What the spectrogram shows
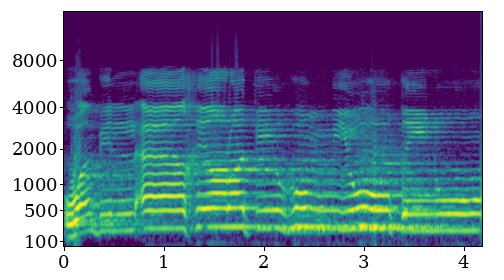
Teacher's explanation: Wabil akhirati hum mim bersukun, tidak boleh berdengung.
